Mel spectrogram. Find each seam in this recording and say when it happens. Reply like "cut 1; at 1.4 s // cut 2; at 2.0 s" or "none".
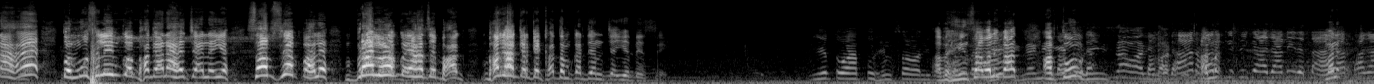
none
